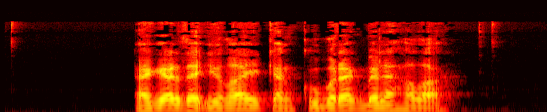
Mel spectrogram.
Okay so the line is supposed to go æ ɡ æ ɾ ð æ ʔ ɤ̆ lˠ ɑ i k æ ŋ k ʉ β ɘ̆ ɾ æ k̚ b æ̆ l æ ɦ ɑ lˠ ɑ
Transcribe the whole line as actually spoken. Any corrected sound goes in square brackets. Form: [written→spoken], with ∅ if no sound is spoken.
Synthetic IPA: æ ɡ æ ɾ ð æ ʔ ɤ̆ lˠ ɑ i k æ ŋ k ʉ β ɘ̆ ɾ æ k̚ b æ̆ l æ ɦ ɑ lˠ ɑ

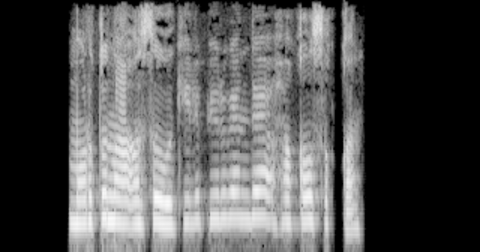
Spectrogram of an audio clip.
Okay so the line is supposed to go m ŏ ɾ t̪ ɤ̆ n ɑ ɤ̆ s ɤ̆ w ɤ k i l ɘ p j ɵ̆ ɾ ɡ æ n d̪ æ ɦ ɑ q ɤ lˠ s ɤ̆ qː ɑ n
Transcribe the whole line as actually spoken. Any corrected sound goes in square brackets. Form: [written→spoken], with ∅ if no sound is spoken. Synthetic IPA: m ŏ ɾ t̪ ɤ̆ n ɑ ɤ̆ s ɤ̆ w ɤ k i l ɘ p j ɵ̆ ɾ ɡ æ n d̪ æ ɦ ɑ q ɤ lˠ s ɤ̆ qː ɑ n

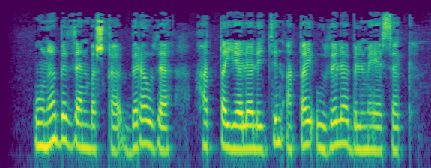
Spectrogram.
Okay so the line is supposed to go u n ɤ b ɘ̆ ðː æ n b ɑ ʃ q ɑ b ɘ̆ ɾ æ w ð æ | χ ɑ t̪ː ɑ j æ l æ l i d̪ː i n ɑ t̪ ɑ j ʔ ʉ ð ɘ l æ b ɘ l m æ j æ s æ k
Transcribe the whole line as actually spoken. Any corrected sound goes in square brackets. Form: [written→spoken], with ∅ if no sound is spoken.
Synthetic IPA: u n ɤ b ɘ̆ ðː æ n b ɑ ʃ q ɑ b ɘ̆ ɾ æ w ð æ | χ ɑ t̪ː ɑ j æ l æ l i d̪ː i n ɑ t̪ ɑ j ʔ ʉ ð ɘ l æ b ɘ l m æ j æ s æ k

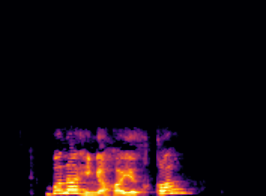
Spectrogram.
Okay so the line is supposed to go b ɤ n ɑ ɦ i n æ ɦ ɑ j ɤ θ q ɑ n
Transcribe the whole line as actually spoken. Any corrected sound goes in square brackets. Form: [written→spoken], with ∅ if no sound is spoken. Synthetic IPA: b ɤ n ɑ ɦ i [n→ŋ] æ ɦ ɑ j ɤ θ q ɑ n

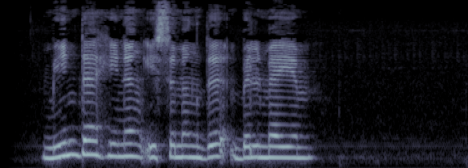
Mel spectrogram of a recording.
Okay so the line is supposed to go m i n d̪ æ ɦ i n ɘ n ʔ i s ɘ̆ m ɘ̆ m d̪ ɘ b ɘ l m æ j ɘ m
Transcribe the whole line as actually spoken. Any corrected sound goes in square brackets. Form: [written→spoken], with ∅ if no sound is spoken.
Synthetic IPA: m i n d̪ æ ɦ i n ɘ [n→ŋ] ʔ i s ɘ̆ m ɘ̆ [m→ŋ] d̪ ɘ b ɘ l m æ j ɘ m

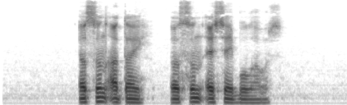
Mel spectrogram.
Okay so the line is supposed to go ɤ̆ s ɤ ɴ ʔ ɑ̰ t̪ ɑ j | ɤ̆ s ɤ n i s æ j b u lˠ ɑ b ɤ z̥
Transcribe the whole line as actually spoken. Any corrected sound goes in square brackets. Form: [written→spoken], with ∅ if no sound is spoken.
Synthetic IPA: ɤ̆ s ɤ [ɴ→n] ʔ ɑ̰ t̪ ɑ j | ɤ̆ s ɤ n [i→æ] s æ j b u lˠ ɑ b ɤ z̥

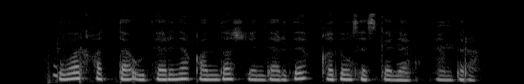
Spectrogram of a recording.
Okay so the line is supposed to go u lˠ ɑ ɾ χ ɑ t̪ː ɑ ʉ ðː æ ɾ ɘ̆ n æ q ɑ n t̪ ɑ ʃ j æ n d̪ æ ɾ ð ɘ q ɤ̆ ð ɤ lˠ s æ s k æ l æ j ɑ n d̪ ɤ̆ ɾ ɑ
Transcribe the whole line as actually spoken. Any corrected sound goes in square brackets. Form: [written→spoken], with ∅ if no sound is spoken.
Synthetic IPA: u lˠ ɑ ɾ χ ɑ t̪ː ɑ ʉ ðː æ ɾ ɘ̆ n æ q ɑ n [t̪→d̪] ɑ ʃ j æ n d̪ æ ɾ ð ɘ q ɤ̆ ð ɤ lˠ s æ s k æ l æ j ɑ n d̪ ɤ̆ ɾ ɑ

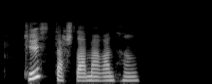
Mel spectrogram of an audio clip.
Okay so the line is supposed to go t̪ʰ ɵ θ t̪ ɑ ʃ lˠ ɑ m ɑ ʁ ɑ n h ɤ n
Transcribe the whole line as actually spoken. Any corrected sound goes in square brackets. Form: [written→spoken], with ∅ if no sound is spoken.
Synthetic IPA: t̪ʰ ɵ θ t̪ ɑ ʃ lˠ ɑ m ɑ ʁ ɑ n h ɤ [n→ɴ]

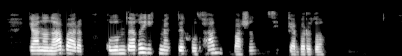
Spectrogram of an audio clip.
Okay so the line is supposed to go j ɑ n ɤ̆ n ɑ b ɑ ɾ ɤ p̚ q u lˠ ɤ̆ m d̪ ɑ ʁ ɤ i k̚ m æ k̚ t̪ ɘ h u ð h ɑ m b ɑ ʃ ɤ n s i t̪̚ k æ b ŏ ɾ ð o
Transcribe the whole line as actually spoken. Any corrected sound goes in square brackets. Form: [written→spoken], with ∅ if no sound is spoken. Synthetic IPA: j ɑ n ɤ̆ n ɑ b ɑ ɾ ɤ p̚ q u lˠ ɤ̆ m d̪ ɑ ʁ ɤ i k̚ m æ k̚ t̪ ɘ h u ð h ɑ m b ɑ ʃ ɤ n s i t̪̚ k æ b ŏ ɾ ð o

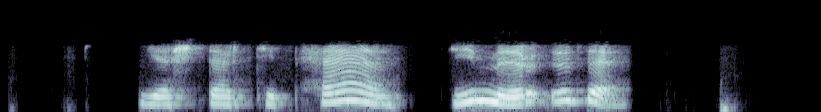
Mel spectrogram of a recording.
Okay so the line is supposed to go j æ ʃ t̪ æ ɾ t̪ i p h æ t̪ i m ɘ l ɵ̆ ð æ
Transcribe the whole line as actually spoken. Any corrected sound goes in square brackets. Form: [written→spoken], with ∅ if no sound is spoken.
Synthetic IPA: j æ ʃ t̪ æ ɾ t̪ i p h æ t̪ i m ɘ [l→ɾ] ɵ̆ ð æ

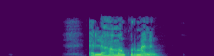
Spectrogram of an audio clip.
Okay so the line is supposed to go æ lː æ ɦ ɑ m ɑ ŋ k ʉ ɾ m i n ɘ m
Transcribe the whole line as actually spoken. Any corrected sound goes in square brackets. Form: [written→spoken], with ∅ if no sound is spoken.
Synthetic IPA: æ lː æ ɦ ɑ m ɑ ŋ k ʉ ɾ m [i→æ] n ɘ [m→ŋ]

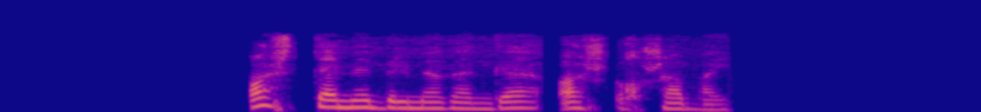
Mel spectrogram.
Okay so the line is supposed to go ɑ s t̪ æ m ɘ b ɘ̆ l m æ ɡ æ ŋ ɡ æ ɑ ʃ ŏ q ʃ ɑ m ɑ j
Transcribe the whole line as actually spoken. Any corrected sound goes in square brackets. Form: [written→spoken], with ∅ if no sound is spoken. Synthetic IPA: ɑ [s→ʃ] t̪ æ m ɘ b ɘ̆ l m æ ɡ æ ŋ ɡ æ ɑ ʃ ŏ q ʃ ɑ m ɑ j

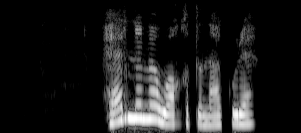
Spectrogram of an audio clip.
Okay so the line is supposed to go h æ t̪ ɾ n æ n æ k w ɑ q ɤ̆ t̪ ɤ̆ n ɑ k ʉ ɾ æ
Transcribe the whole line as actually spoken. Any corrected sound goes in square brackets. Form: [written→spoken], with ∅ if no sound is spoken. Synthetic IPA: h æ [t̪→∅] ɾ n æ [n→m] æ [k→∅] w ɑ q ɤ̆ t̪ ɤ̆ n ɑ k ʉ ɾ æ

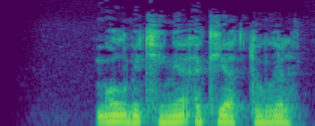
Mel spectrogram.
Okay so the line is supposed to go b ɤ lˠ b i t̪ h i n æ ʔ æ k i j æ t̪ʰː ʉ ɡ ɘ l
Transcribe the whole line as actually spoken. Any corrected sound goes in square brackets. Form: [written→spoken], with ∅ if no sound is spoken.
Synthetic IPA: b ɤ lˠ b i t̪ h i [n→ŋ] æ ʔ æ k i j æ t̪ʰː ʉ ɡ ɘ l

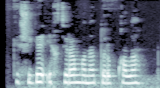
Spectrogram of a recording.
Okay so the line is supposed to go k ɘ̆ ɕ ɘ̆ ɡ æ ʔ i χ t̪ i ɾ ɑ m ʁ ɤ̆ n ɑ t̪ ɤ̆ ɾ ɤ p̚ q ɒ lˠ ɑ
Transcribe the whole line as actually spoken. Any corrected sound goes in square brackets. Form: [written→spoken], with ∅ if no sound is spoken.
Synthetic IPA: k ɘ̆ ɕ ɘ̆ ɡ æ ʔ i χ t̪ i ɾ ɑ m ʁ ɤ̆ n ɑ t̪ [ɤ̆→ŏ] ɾ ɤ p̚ q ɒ lˠ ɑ

